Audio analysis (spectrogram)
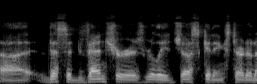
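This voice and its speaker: At a moderate pace, the voice stays monotone and flat, with a dry, close sound and no echo in a very clean recording over a silent background. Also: man. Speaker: webinar presenter. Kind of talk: sales pitch. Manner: halting, many repeated words.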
